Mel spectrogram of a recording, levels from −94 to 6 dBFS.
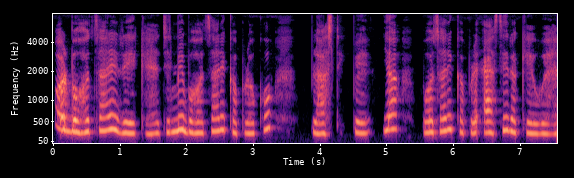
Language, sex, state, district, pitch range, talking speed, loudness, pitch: Hindi, female, Jharkhand, Ranchi, 240-305 Hz, 160 wpm, -19 LUFS, 255 Hz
